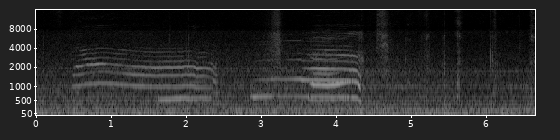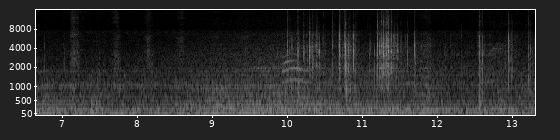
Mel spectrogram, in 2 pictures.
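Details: Domestic cats meowing before eating: two clear harmonic meows early, one ending in a wavering bend, then quieter background with faint cries and clattering near the end.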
